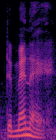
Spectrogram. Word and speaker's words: demesne: Oh, the S is silent. Demene.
